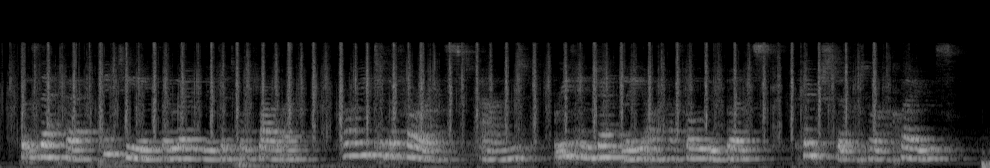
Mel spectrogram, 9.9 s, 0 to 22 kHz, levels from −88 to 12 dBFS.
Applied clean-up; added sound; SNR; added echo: none; Rattle; 16 dB; reverberation time 0.7 s.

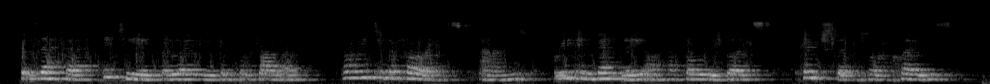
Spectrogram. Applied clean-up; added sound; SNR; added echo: neural separator model SepFormer DNS4.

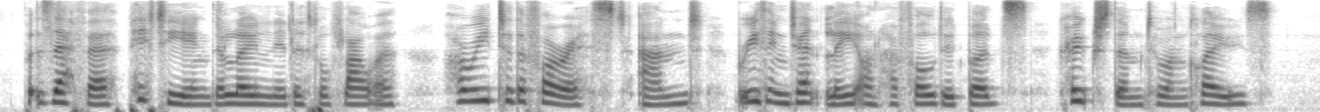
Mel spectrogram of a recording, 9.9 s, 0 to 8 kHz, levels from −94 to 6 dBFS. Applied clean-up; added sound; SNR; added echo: none; none; none; none.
